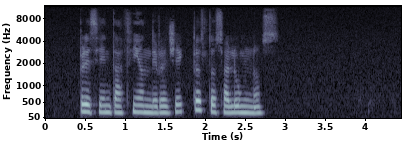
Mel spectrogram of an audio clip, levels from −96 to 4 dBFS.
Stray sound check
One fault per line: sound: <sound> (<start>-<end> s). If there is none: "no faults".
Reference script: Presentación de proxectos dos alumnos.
no faults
